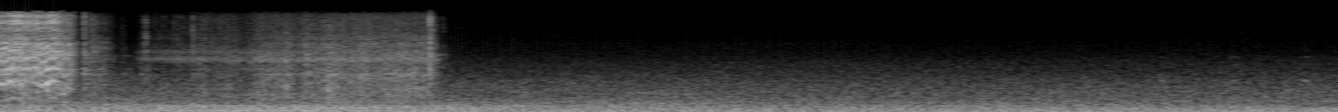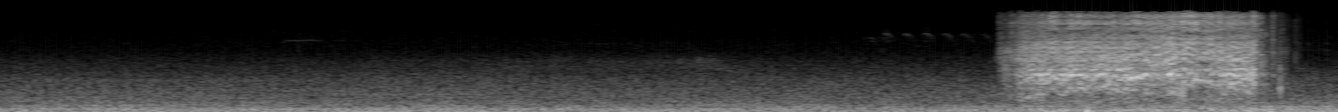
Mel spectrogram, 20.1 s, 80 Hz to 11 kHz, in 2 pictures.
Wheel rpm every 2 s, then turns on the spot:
30, 10, 0, 0, 0, 0, 0, 0, 20, 80.
0-4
